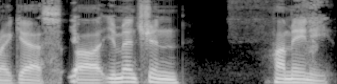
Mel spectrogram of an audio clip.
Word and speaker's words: Khamenei: You mentioned Khamenei. The K is silent. It was silent.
